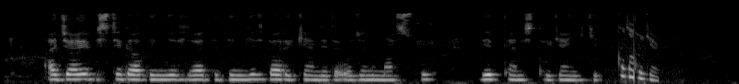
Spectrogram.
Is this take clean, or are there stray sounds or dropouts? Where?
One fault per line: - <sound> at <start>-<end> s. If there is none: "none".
- chirp at 6.2-6.6 s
